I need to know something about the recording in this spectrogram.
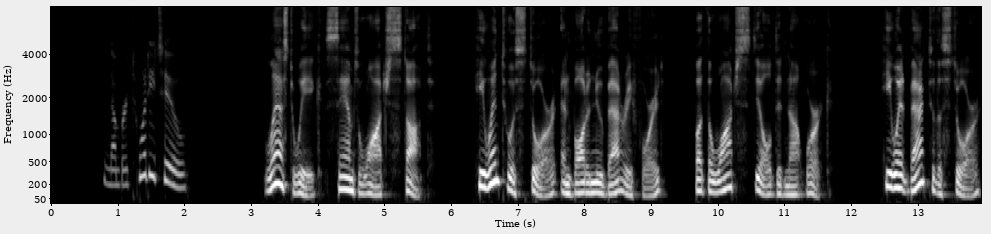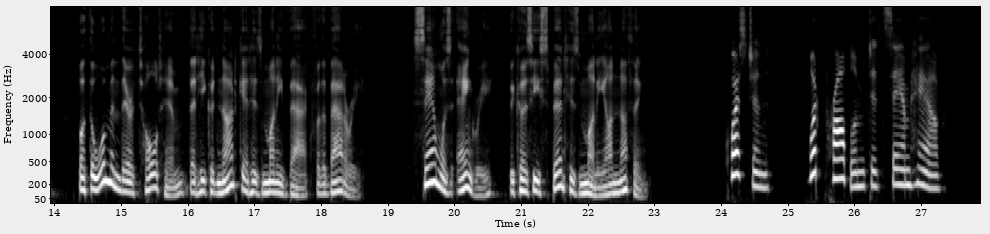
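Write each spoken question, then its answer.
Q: What problem did Sam have?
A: His watch still did not work after he bought a new battery, and he could not get his money back.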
